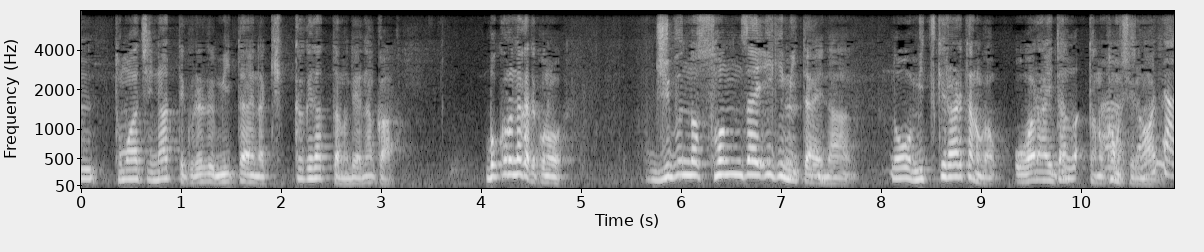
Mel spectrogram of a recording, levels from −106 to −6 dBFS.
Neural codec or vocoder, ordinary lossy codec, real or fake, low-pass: none; none; real; 7.2 kHz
